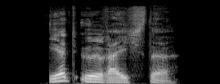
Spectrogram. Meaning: inflection of erdölreich: 1. strong/mixed nominative/accusative feminine singular superlative degree 2. strong nominative/accusative plural superlative degree
- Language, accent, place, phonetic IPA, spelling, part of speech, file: German, Germany, Berlin, [ˈeːɐ̯tʔøːlˌʁaɪ̯çstə], erdölreichste, adjective, De-erdölreichste.ogg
